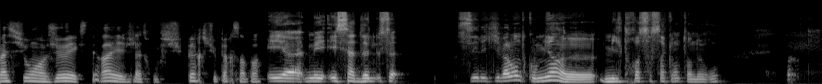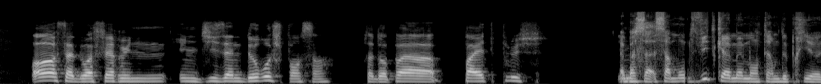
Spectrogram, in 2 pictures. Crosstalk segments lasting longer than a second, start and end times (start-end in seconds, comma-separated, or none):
none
